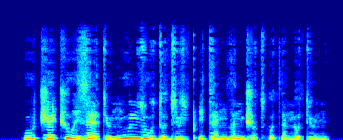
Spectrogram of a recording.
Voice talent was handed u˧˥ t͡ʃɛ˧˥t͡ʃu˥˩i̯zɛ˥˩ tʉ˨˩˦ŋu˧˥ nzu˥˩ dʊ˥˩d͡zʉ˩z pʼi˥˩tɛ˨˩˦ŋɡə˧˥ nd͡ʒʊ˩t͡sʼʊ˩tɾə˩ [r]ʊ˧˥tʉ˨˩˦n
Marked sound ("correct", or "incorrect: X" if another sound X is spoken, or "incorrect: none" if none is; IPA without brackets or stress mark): incorrect: n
